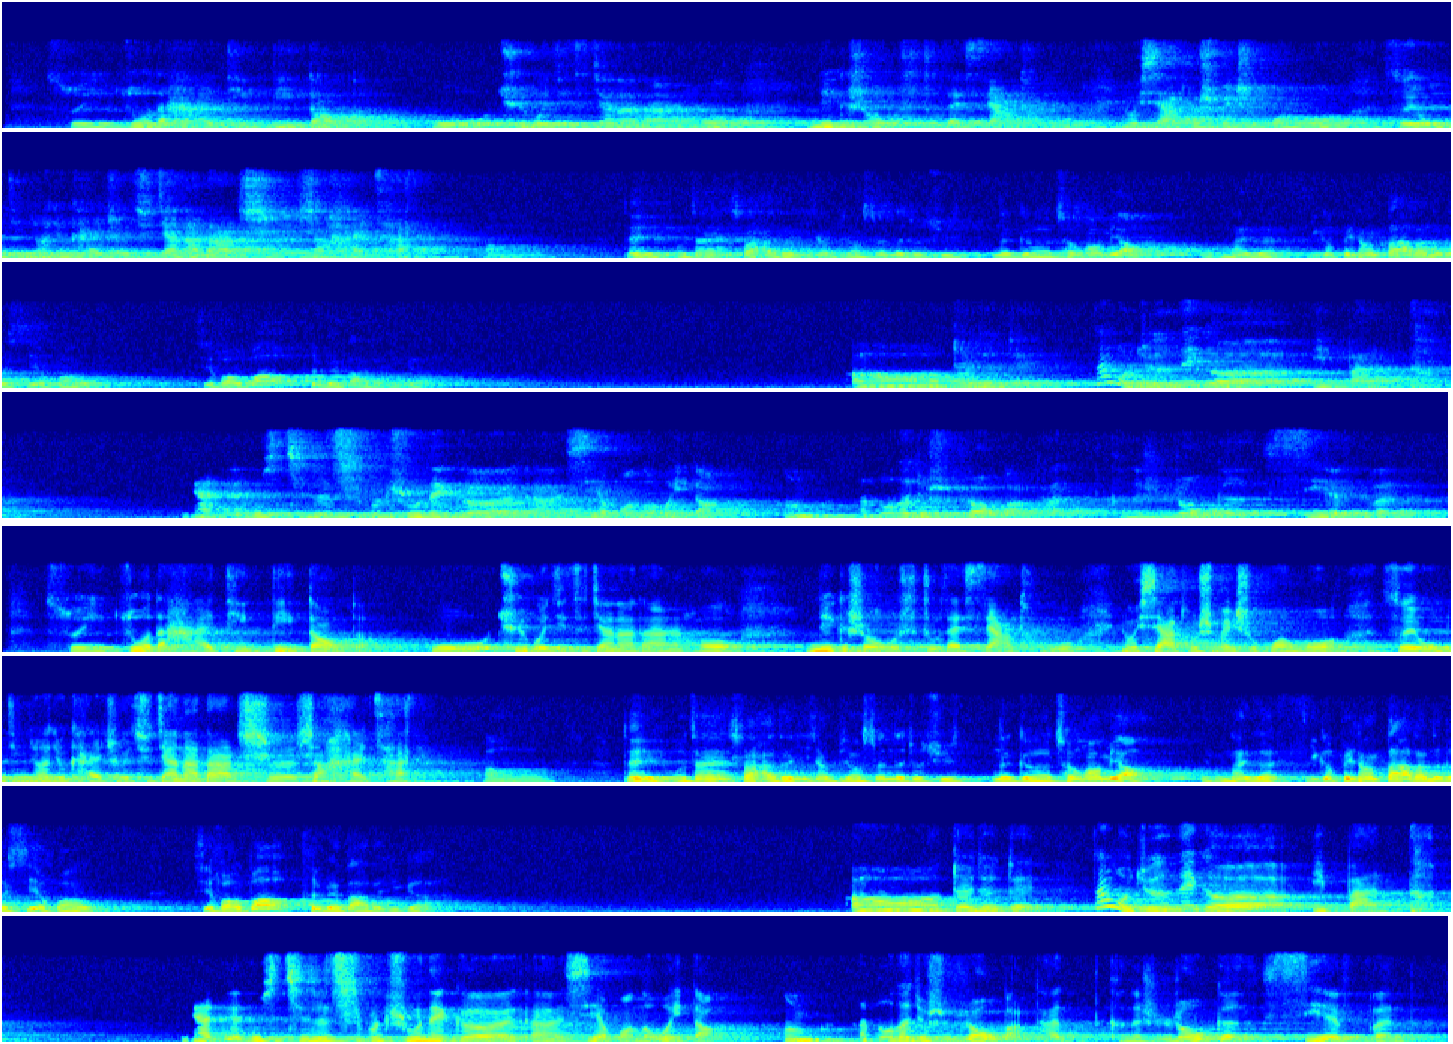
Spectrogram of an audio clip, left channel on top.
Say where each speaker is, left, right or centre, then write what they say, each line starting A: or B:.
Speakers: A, on the right; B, on the right.
A: 所以做的还挺地道的。我我去过几次加拿大，
B: 嗯。
A: 然后那个时候我是住在西雅图，因为西雅图是美食荒漠，所以我们经常就开车去加拿大吃上海菜。
B: 啊，对，我在上海的印象比较深的，就去那个城隍庙，有那个一个非常大的那个蟹黄蟹黄包，特别大的一个。
A: 哦，对对对，但我觉得那个一般。感觉就是其实吃不出那个呃蟹黄的味道，嗯，
B: 嗯，
A: 更多的就是肉吧，它可能是肉跟蟹粉，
